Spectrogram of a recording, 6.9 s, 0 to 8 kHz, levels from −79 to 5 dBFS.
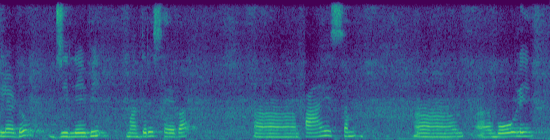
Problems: constant background noise, low volume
